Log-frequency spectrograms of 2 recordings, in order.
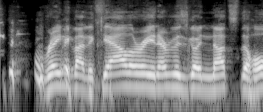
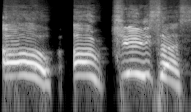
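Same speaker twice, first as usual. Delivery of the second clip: play-acted, shrill, startled shout, very high; 12 semitones higher, 3 dB louder than usual. Retelling a crowd member's reaction as the ball comes in: imitating a spectator shouting. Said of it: "Like, shouts it".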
